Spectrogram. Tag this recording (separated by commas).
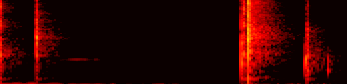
Crushing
